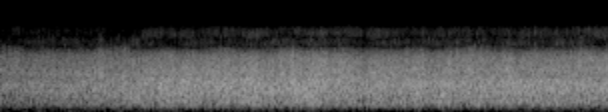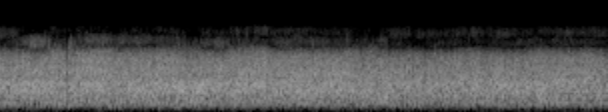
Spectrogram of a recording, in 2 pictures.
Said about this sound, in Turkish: Rüzgar esiyor.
